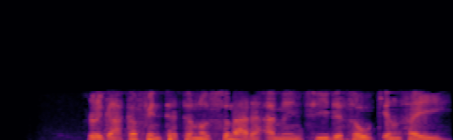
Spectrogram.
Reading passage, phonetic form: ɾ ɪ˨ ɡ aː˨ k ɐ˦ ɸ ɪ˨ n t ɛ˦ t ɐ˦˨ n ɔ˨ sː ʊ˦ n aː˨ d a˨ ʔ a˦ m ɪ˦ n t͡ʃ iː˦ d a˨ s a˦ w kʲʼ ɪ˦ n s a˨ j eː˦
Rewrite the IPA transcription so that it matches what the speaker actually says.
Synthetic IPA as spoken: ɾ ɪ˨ ɡ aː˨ k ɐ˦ ɸ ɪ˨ n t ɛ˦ t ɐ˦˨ n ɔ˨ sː ʊ˦ n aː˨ d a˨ ʔ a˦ m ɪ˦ n t͡ʃ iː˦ d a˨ s a˦ w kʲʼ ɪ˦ n s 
